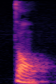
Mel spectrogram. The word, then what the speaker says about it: temps: La palabra tiempo se escribe temps, pero simplemente la e y la m nos va a dar como unas un sonido nasal y va a sonar t. Nuestra boca termina abierta y nos olvidamos de esa p y de esa s.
